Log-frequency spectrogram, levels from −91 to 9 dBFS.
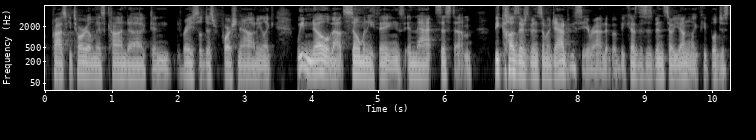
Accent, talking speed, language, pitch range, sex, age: American, 190 wpm, English, 80-95 Hz, male, 30-49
